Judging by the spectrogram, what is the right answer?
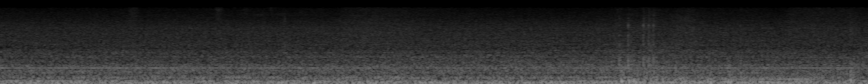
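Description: Interior running noise of a Queensland Rail NGR (New Generation Rollingstock) electric train in motion: a steady low rumble with a faint steady whine above it.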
